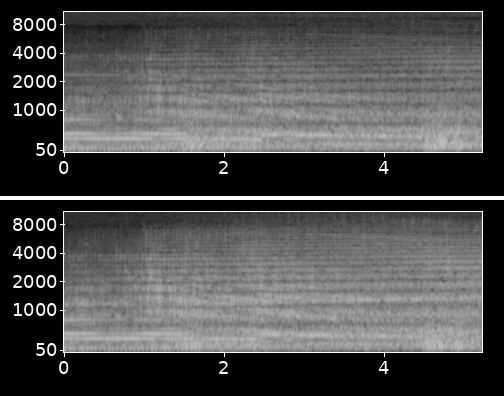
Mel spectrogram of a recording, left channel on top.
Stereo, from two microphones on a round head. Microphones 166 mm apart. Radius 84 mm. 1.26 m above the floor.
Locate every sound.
0.0 s a helicopter: 45° right (ahead or behind); by 5.2 s 50° right (ahead or behind)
